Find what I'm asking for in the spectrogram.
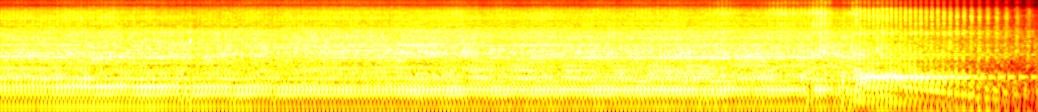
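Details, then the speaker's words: Abandoned Poulan Pro riding mower engine, missing valve keeper: chugs unevenly with popping, sags and dies off choke; no idle circuit, runs only on choke; no bottom-end knock heard. "uh carbs and mess it only run on the choke you can see where we had no idle circuit and it was just trying to die"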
